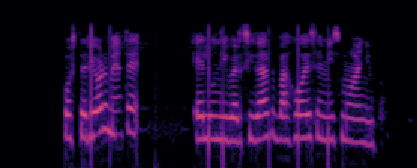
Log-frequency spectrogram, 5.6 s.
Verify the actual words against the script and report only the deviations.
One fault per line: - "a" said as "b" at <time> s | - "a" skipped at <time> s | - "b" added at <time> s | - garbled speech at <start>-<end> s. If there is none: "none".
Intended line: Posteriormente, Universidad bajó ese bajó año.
- "el" added at 2.6 s
- "bajó" said as "mismo" at 4.3 s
